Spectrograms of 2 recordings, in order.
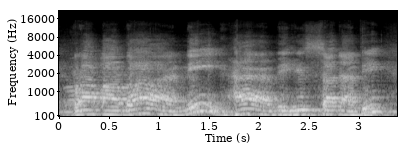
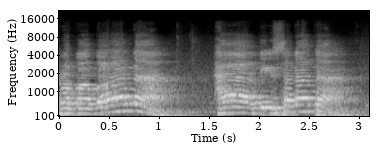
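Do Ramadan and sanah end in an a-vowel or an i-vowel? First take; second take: i-vowel; a-vowel. First: Ramadan and sanah end with an i vowel. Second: Ramadan and sanah end with an a vowel. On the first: Ramadan is linked to the following words. The speaker calls it right. "maka yang dibaca pengucapan niatnya adalah" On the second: Ramadan is not linked to the following words. The speaker calls it wrong. "Jangan pernah melimpahkan kesalahan antum"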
